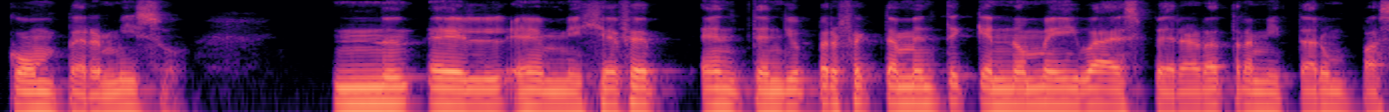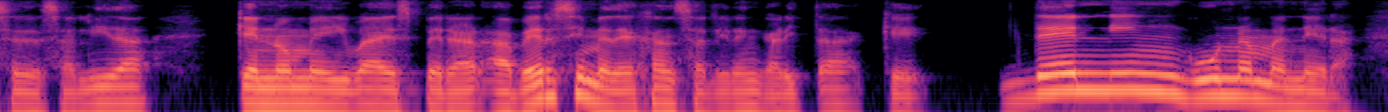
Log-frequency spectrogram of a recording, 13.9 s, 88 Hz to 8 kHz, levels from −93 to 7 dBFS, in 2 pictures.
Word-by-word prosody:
Con 100 -2 +1
permiso. 100 +1 -3 0.7
Nu 120 +1 +2
el 115 -1 +3
eh, 110 +1 +1
mi 105 -1 -2
jefe 115 +3 -1
entendió 110 -1 -1
perfectamente 120 +2 -1
que 120 - 0
no 115 0 +1
me 115 0 +1
iba 115 0 +1
a - - +2
esperar 100 0 -3
a 110 0 -1
tramitar 100 -1 -4
un 105 -1 -5
pase 100 0 -4
de 95 -2 -6
salida, 120 +6 -3 0.4
que 125 -1 +4
no 115 0 +3
me 115 -1 +1
iba 110 +1 -1
a 110 - +1
esperar 110 0 -2
a 100 - +2
ver 145 +10 +4
si 175 +2 +3
me 120 -7 +2
dejan 110 +2 -2
salir 100 -1 -5
en 105 0 -5
garita 95 +5 -8
que 85 -2 -10 0.3
de 195 +10 +5
ninguna 200 -6 +3
manera. 110 -9 -3
110 Hz, 170 wpm, -23 LUFS, 105-120 Hz, 0.7 s, de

